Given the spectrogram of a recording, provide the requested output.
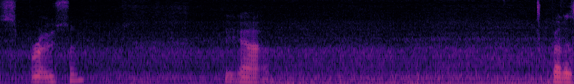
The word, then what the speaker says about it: Sproxton: No, there is one leading into Sprosen, as this village is, although it's spelled Sproxton, it's actually Sprosen.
